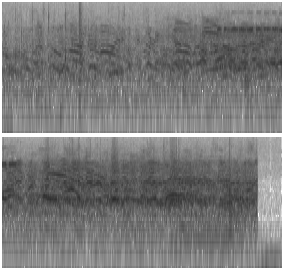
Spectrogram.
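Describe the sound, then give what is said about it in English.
Referee whistles shrill over a dense roar of shouting crowd voices during a scuffle at the end of a game, with one sustained high-pitched blast in the middle of the chaotic din that cuts off abruptly at the end. “Okay, you can hear the whistles and whatnot were going on there and everything else.”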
